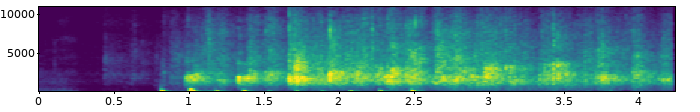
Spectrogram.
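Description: Audience applauding, starting about a second in, with a few loud sharp claps at first and then a steady patter of many hands.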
